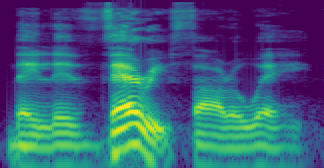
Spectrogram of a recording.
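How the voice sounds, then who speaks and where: A man's voice: very deep voice, sing-song, measured pace, no echo, studio quality, full character voice. A man voicing a captive African man in a storybook who plainly explains their grim fate to a boy. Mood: grave, explaining.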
